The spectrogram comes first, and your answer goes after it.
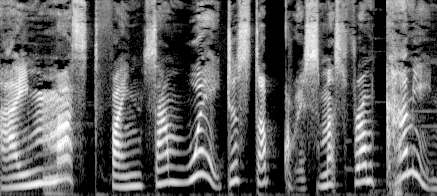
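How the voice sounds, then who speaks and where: With faint music in the background, a man does a put-on character voice at a very slow pace. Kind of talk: bedtime story. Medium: read story. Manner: sneering, scheming; growling.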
